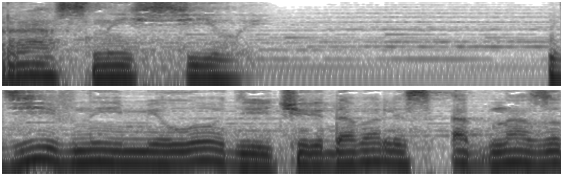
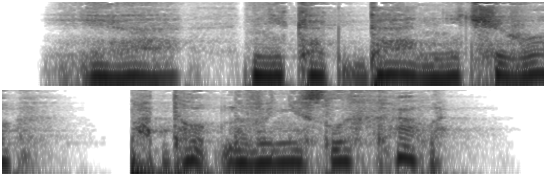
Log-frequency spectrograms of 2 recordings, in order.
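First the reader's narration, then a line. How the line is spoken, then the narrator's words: Trembling female whisper. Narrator (Russian): дрожащим голосом прошептала она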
